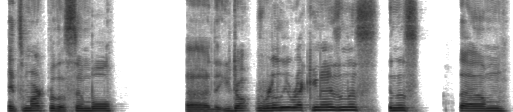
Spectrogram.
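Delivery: normal talking voice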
